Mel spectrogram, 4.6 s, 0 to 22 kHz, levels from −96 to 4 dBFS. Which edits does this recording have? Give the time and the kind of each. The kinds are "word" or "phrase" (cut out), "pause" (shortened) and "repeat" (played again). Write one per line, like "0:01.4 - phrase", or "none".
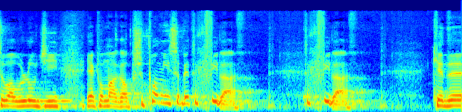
0:01.0 - word
0:03.0 - repeat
